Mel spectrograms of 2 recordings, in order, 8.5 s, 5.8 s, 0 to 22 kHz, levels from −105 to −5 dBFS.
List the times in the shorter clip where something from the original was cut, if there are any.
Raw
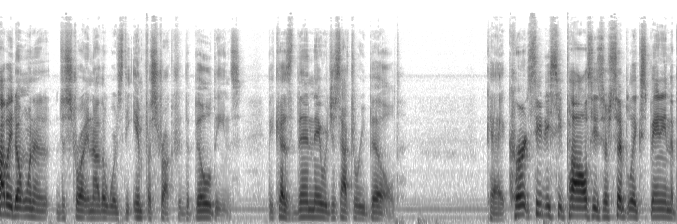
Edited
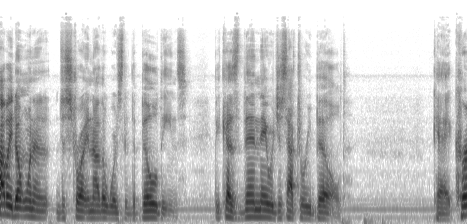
1.5 s

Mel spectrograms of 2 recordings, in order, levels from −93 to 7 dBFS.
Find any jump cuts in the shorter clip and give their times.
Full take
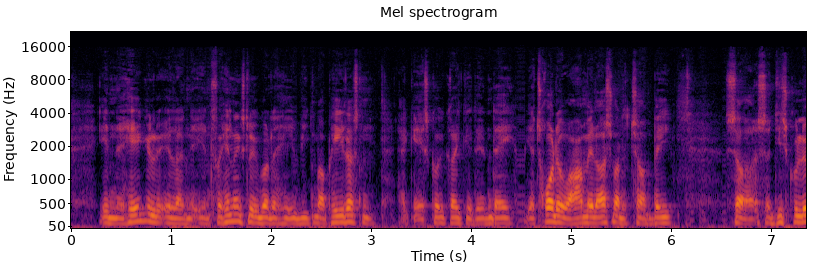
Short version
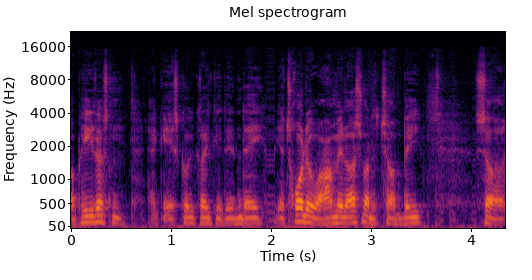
none

